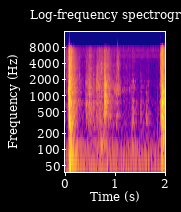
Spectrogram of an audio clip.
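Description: Foil-wrapped trading card packs being dropped onto a tabletop pile: a sharp slap just after the start and a lighter one partway through.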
